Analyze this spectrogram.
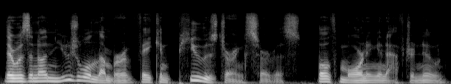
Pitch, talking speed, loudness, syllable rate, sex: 105 Hz, 185 wpm, -21 LUFS, 5.9 syllables/s, male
